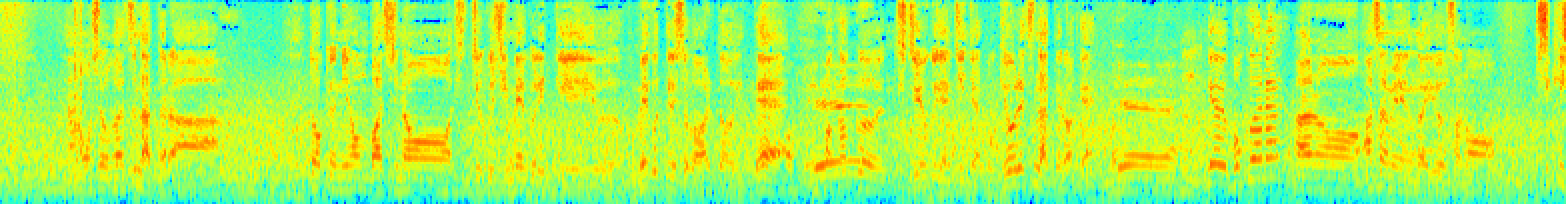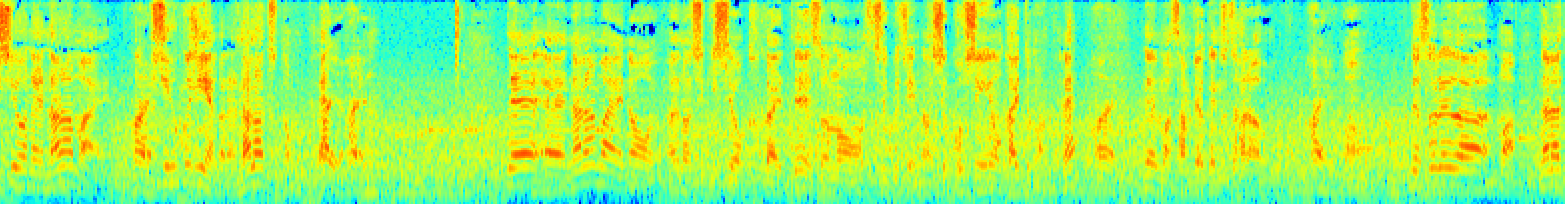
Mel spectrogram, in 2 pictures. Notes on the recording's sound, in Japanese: ドライビング対談収録をいたしました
